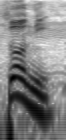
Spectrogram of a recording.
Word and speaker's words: Johnny: Johnny. Pronuncie bien mi nombre, lo único que le pido. – Como las teles, Sony. – El resto hable Sony. Como el orto, porque. Sí. Pero mi nombre, dígalo bien.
